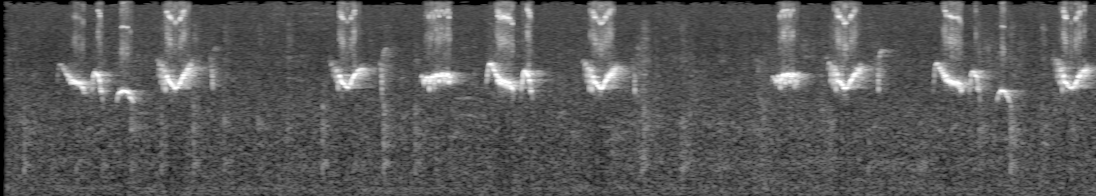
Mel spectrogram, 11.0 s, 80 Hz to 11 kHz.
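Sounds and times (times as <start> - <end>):
thrush calling: 0.6 - 2.2, 3.3 - 6.5, 7.7 - 10.9.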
